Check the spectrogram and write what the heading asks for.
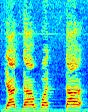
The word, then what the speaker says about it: Jeduthun: So this right here, Yeduthun, is Yadawatawan. Yadawatawan.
